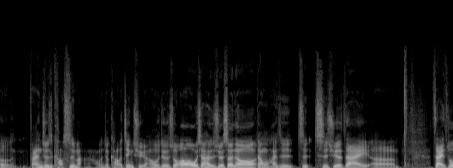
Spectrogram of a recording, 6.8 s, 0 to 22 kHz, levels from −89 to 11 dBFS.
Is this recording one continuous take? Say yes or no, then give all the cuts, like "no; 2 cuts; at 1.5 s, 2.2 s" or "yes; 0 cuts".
no; 2 cuts; at 3.8 s, 4.7 s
